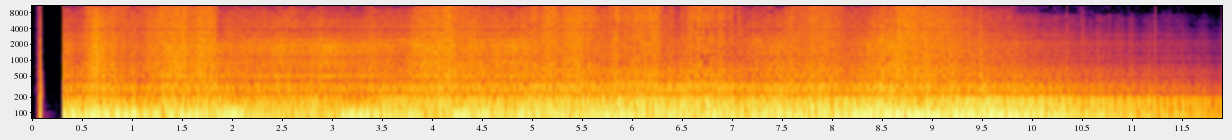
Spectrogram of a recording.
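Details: Loud, continuous booming, rumbling noise with deep pulsing thuds and no animal calls.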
